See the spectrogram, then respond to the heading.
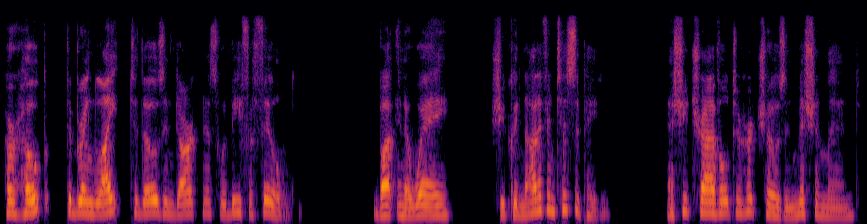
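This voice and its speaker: A woman's voice: on the low side, unhurried, a little mellow. Solemn woman narrating a documentary.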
